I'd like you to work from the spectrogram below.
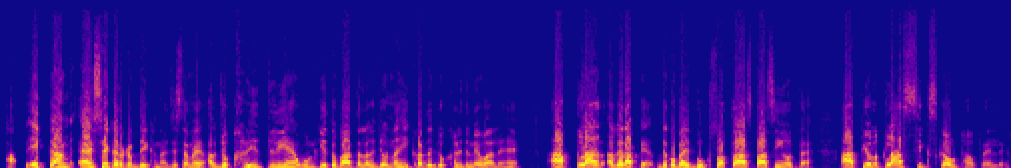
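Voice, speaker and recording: A man's voice: sits high, no room sound, clean studio sound. A man teaching as an exam coaching teacher, giving direct, conversational advice to his students in an informal lecture.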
